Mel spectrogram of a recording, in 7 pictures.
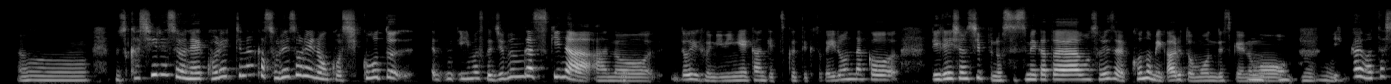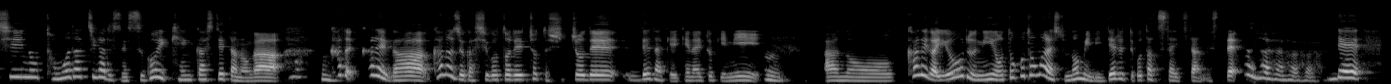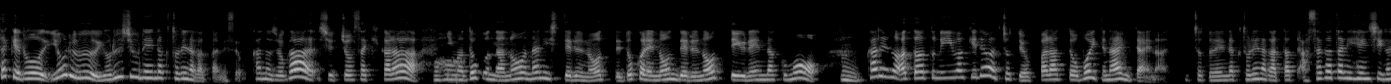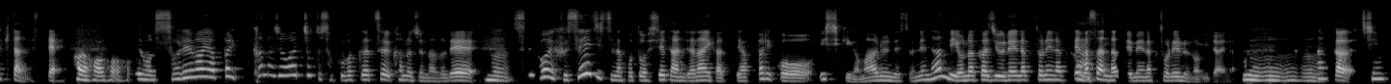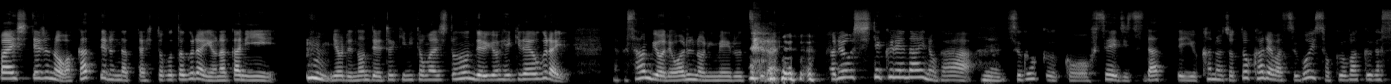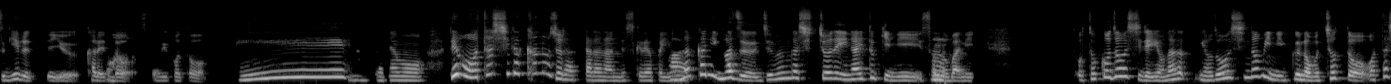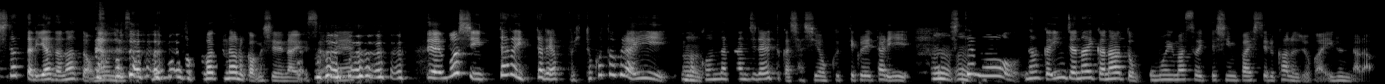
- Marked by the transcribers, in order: in English: "リレーションシップ"; tapping; other background noise; throat clearing; chuckle; laugh; laugh
- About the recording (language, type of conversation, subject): Japanese, unstructured, 恋人に束縛されるのは嫌ですか？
